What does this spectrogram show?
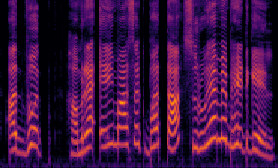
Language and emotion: Maithili, surprised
